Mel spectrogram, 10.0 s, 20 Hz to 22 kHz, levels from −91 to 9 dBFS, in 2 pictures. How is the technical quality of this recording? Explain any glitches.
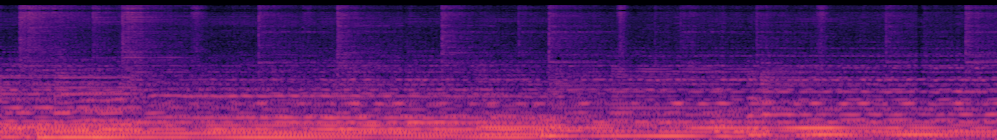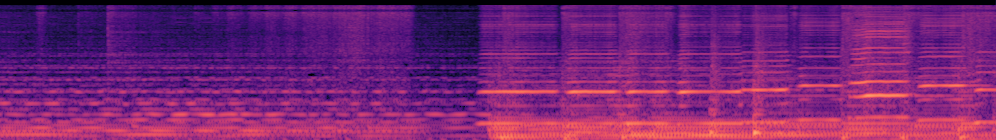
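Technical quality is compromised by crude rate conversion audible for the whole clip. Samples appear to have been repeated rather than filtered, consistent with a 32 kHz to 44.1 kHz change, leaving inharmonic error roughly 20 dB below the signal: a gritty fizz trailing loud and high-frequency sound.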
